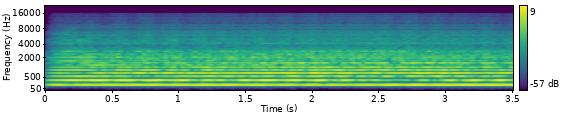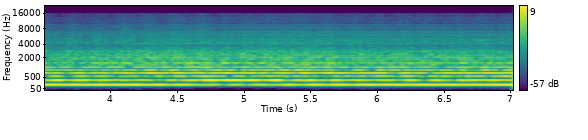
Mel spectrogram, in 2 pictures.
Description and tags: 1514 S2stgorchFRK-F#2-TMc
Looped in Redmatica KeyMap-Pro. Samples have Note/Key data embedded in audio files. Just load into a sampler and hit the "automap" button, otherwise map to note names in the file names.
Bowed, Modeled-String-Orchestra, Multisample, Soft, Strings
